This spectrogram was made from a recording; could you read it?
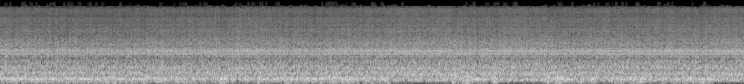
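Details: Forced-air diesel/kerosene heater after air/fuel pump repair, pressure at 12 psi, fuel two years old and suspected of holding water: loud even roar of fan and burner at one steady pitch, no sputter or surging; running properly.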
